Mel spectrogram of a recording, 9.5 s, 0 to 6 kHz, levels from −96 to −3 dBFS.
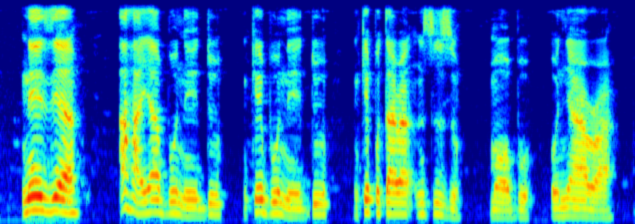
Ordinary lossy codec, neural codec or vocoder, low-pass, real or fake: none; none; 5.4 kHz; real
